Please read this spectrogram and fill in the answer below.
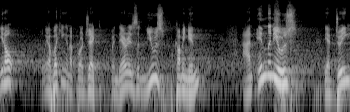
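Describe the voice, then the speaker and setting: With noticeable background noise around him, a man speaks at a moderate pace. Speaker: panelist and college lecturer. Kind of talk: panel discussion with slide presentation. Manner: loud.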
